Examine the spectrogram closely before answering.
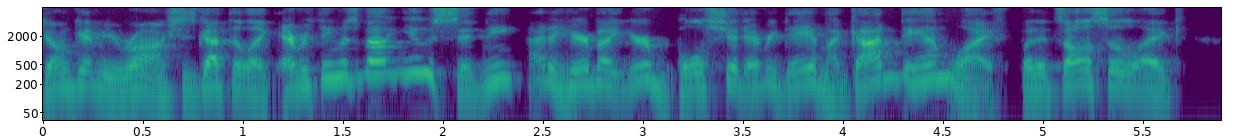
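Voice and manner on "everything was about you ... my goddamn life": plain, matter-of-fact, deliberate-sounding, pitched slightly up. Quoting a film line to fellow hosts, imitating Emma Roberts, matter-of-fact. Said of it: "how matter-of-factly she goes".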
